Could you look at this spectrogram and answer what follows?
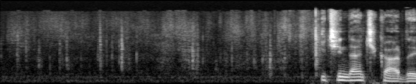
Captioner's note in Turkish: Kâğıt sesi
